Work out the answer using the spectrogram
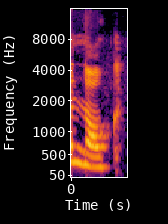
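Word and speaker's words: knock: Then यहां पर है नॉक। तो इसमें क्या साइलेंट हो रहा है? बोलने में क्या लग रहा है बच्चों? आपको नॉक। तो यहां पर के साइलेंट है।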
